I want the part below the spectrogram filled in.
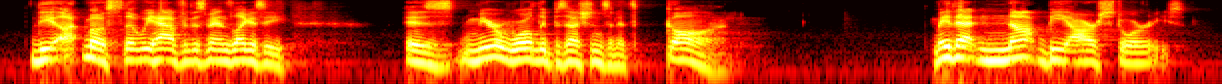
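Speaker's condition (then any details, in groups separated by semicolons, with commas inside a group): No condition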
